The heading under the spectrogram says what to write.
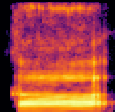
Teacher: கா என்ற எழுத்து நெடிலாக அதில் இருக்கக்கூடிய ஆ என்ற உயிரெழுத்தோட தன்மையோட இரண்டு மாத்திரை அளவு ஒளிக்கும்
